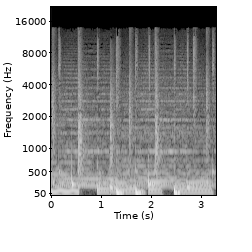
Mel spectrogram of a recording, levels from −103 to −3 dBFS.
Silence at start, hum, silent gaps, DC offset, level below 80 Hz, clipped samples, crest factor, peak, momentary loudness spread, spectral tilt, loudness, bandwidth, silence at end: 0 s; none; none; under 0.1%; -24 dBFS; under 0.1%; 16 dB; -4 dBFS; 5 LU; -5 dB/octave; -22 LUFS; 14 kHz; 0 s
